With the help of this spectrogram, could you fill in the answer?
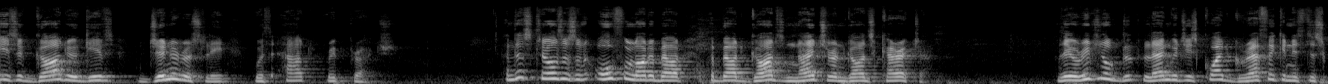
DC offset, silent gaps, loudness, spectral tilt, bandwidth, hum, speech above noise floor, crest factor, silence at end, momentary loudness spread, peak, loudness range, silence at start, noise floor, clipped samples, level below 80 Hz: under 0.1%; none; -22 LUFS; -5.5 dB/octave; 16 kHz; none; 35 dB; 18 dB; 0 s; 13 LU; -6 dBFS; 6 LU; 0 s; -57 dBFS; under 0.1%; -56 dBFS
